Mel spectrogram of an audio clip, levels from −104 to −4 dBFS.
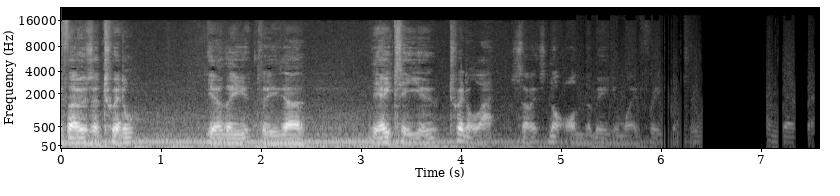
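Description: From 3.04 s to the end, the fade shows truncation distortion: the gain stage keeps too few bits without dither, which fits about 10-bit resolution. From 4.18 s it turns gritty. Unlike added dither, the grit follows the signal rather than forming a steady hiss.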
